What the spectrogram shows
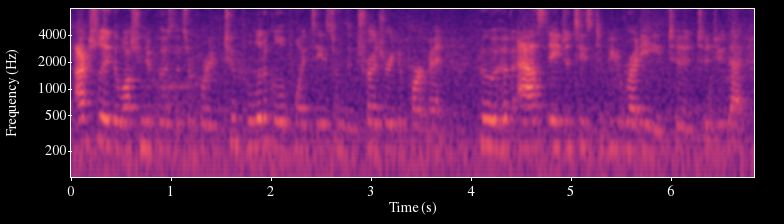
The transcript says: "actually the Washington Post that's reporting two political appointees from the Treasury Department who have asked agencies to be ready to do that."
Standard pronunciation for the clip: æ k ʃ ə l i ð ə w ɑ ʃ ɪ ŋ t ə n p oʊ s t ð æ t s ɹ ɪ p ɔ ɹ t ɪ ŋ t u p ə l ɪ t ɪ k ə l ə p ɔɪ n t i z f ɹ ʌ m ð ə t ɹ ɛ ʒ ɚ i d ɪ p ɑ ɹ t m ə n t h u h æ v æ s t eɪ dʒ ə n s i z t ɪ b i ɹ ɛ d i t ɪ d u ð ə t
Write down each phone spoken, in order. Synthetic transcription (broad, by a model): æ k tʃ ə l i ð ə w ɑ ʃ ɪ ŋ t ə n p oʊ s t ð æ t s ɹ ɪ p ɔ ɹ t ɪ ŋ t u p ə l ɪ t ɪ k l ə p ɔɪ n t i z f ɹ ʌ m ð ə t ɹ ɛ ʒ ɚ i d ɪ p ɑ ɹ t m ə n t h u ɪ v æ s t eɪ dʒ ə n s i z t ɪ b i ɹ ɛ d i t ɪ d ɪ ð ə t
